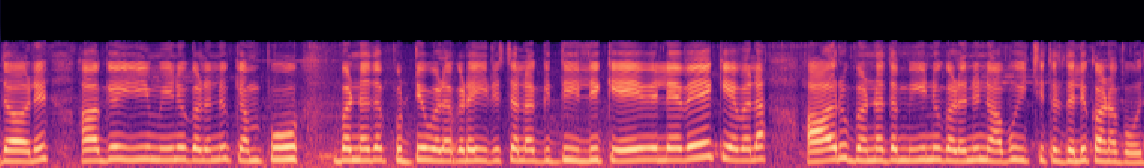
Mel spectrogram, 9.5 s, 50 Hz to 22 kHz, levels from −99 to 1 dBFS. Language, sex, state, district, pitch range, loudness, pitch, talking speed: Kannada, female, Karnataka, Mysore, 250-270 Hz, -14 LUFS, 260 Hz, 120 wpm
